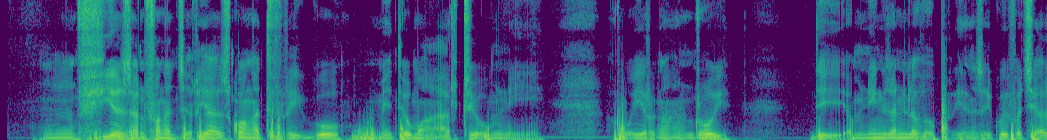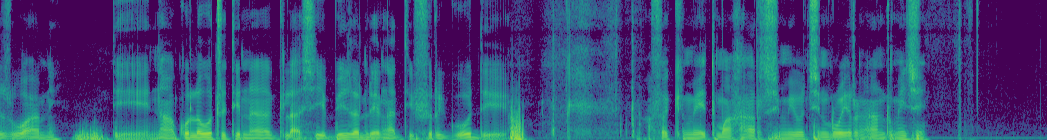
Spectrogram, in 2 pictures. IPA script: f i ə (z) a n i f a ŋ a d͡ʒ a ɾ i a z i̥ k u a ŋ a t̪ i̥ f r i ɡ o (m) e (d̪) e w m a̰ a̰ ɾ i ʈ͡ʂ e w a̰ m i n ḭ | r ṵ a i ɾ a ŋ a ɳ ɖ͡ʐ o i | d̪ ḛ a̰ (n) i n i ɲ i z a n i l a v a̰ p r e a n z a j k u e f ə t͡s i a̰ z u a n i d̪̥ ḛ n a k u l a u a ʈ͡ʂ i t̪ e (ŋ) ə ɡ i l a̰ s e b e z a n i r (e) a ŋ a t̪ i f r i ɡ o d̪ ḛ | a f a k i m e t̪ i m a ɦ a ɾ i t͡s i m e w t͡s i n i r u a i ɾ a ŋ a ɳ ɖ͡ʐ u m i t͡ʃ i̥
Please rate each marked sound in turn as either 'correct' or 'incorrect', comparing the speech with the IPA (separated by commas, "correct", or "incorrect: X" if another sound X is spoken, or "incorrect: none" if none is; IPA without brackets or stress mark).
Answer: correct, correct, incorrect: t̪, incorrect: m, incorrect: n, correct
